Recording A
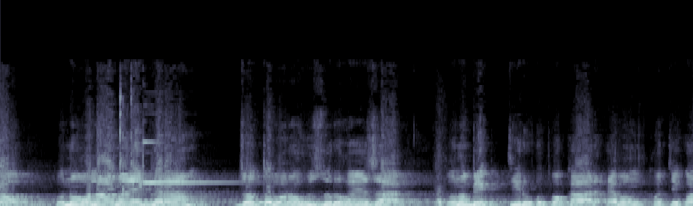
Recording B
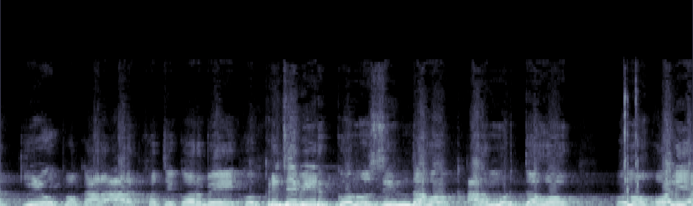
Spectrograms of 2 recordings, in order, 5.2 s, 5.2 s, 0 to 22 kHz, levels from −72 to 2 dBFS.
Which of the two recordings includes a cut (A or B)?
B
